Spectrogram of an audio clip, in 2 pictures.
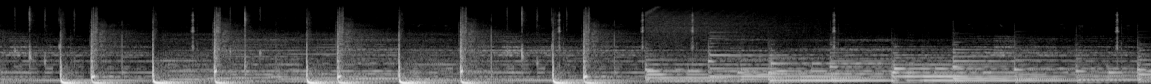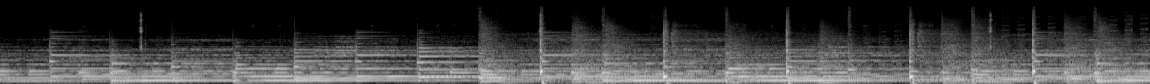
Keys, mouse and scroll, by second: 0.5 ctrl+r, 2.3-2.6 scroll up 3, 2.6 shift+middle click, 3.1 scroll down 5, 4.0 p, 5.0 Tab, 5.5 click, 6.2 click, 6.7 click, 8.1 click, 9.2 KP_1, 11.0-13.5 right drag, 14.7-16.0 scroll down 5, 16.8-19.4 shift+drag, 21.2 click, 21.6-22.5 middle drag, 22.5-22.9 scroll up 2, 22.9 middle click.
